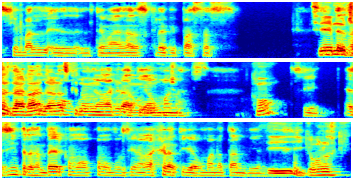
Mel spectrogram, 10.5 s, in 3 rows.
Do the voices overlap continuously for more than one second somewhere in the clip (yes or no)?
yes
